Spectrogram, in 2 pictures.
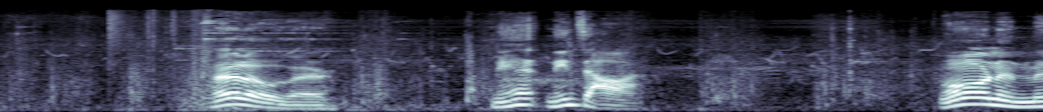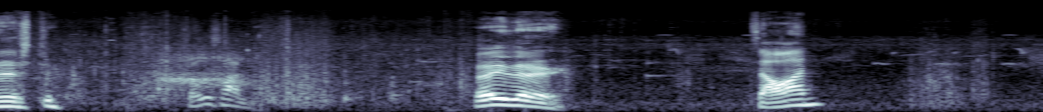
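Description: A man speaks in short, calm greetings, close by.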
